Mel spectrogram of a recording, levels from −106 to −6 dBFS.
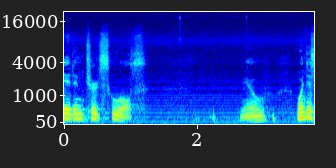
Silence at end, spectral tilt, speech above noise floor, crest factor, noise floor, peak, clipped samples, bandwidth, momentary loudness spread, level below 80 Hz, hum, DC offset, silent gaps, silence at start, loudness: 0 s; -7 dB/octave; 25 dB; 20 dB; -73 dBFS; -28 dBFS; under 0.1%; 19.5 kHz; 19 LU; -78 dBFS; none; under 0.1%; none; 0 s; -49 LUFS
